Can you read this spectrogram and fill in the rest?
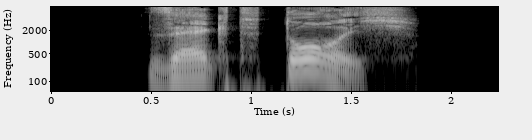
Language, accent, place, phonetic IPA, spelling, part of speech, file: German, Germany, Berlin, [ˌzɛːkt ˈdʊʁç], sägt durch, verb, De-sägt durch.ogg
- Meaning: inflection of durchsägen: 1. second-person plural present 2. third-person singular present 3. plural imperative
